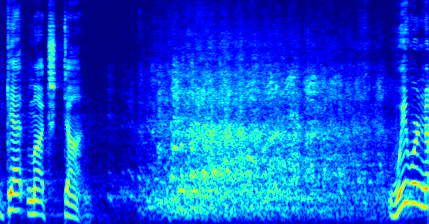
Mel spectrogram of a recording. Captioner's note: audience laughing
